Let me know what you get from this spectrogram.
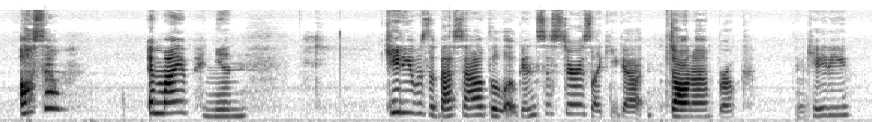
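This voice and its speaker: A woman's raised, projected voice, high-pitched, bright and sharp, with lively intonation, big swings in loudness, long, frequent pauses and a moderate pace. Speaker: youtuber. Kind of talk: casual vlog monologue. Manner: slightly slurred.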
